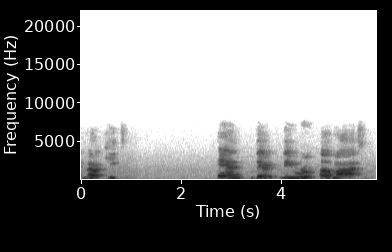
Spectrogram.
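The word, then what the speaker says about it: Maat: You actually don't pronounce ma'at correctly, but that's another topic. It's more closely pronounced something like merakit.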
